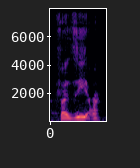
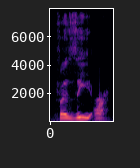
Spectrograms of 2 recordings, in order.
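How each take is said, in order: No difference in how they are said.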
